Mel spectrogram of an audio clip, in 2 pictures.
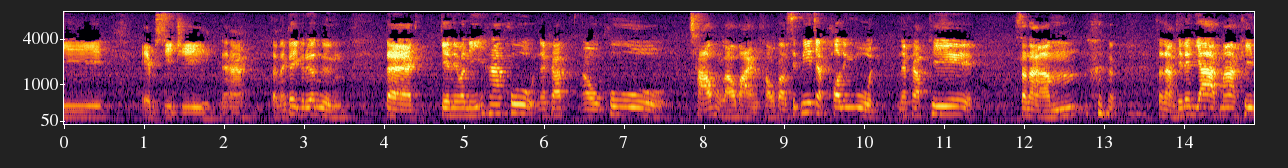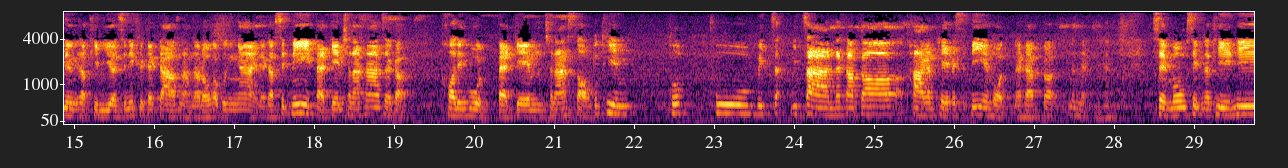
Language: Thai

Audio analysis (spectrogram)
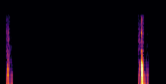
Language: Uzbek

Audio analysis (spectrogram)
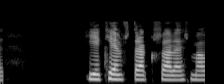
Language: Icelandic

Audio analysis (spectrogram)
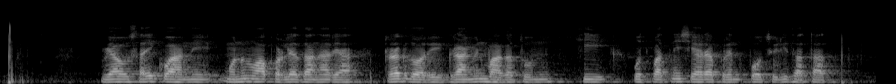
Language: Marathi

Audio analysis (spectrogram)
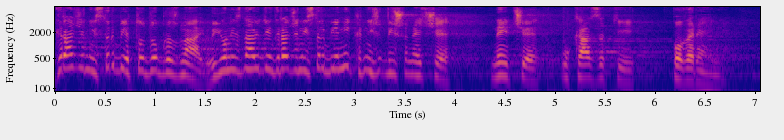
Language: Serbian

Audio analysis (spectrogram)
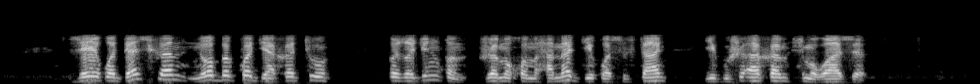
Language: Kabardian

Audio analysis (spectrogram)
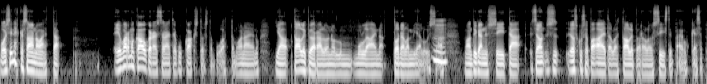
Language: Finnish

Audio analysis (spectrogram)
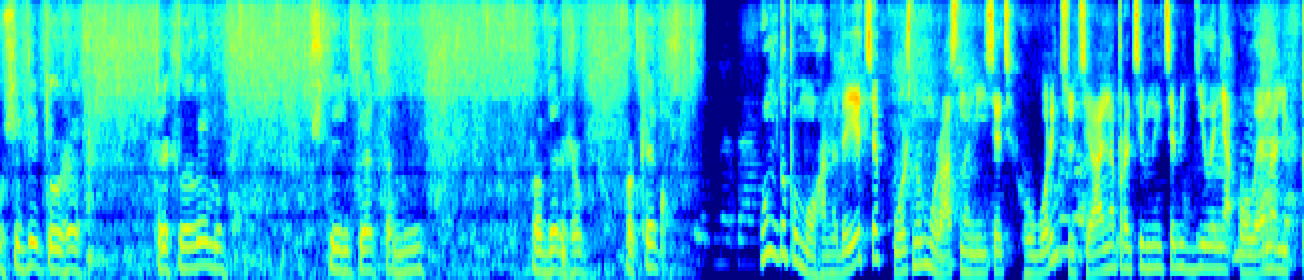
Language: Ukrainian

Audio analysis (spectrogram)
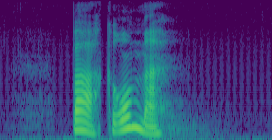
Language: Norwegian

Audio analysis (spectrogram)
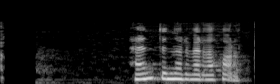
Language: Icelandic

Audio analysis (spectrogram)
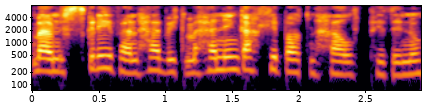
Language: Welsh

